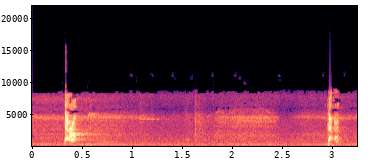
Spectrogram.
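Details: Two short, sharp hiccup sounds about two and a half seconds apart in a newborn baby, against quiet room noise: ordinary newborn hiccups.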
